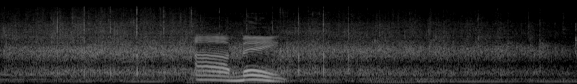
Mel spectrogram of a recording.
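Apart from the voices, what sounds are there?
audience applauding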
